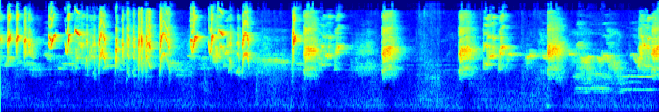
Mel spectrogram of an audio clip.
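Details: Long-tailed shrike song to draw other shrikes into singing, a choppy series of harsh rasps and rattling clicks in short bursts separated by brief gaps.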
